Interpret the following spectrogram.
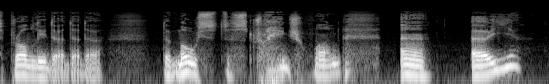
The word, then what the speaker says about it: œil: Un œil, des yeux, okay? Don't pronounce the final x as usual.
